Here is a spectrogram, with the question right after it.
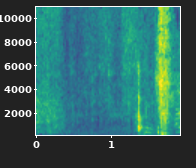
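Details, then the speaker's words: Girl sneezing while cleaning a very dusty room, possibly from dust or allergies. "really oh so dusty um cleaning up better oh my God so dusty"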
